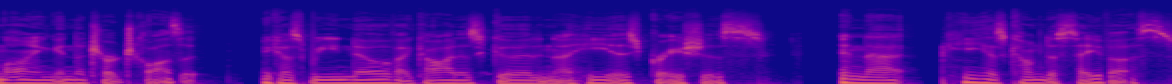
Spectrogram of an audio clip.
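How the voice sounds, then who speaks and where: On a very clean recording with a silent background, a man talks at a moderate pace and medium pitch, somewhat breathy, with fairly even intonation. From US South, Alabama. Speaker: podcast co-host. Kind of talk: casual chat.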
